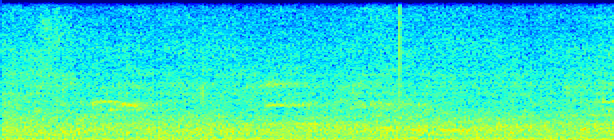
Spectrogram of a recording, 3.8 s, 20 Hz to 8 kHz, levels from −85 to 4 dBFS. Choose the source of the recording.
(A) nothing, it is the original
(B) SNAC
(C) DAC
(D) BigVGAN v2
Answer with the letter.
C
